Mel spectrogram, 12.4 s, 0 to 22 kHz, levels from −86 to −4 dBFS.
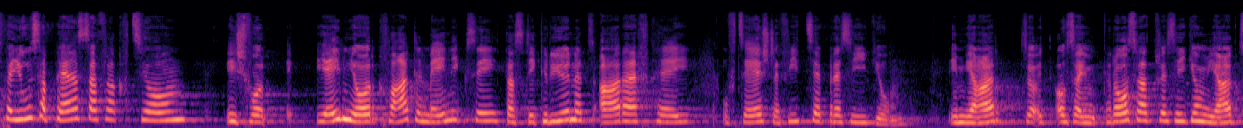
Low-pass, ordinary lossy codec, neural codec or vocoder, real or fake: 14.4 kHz; MP3, 64 kbps; codec, 44.1 kHz, 7.8 kbps, Pupu-Codec; fake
